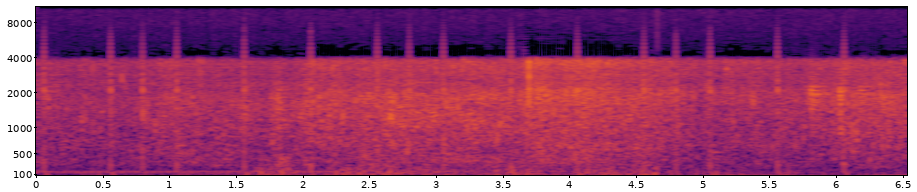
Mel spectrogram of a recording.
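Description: Small waves washing against shoreline rocks, with wind rumbling on the microphone: a steady, even noise.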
